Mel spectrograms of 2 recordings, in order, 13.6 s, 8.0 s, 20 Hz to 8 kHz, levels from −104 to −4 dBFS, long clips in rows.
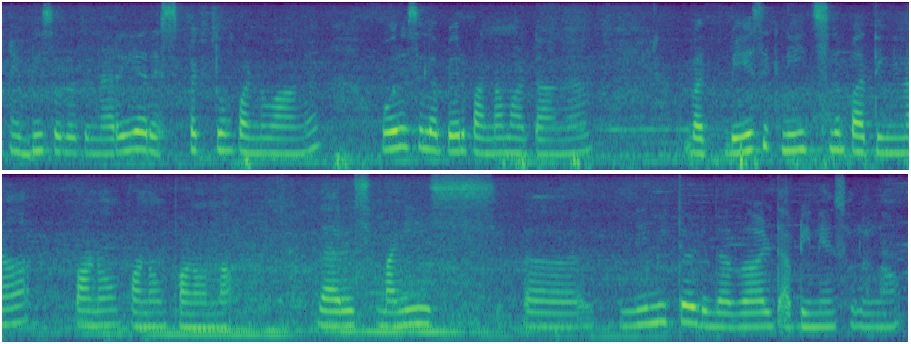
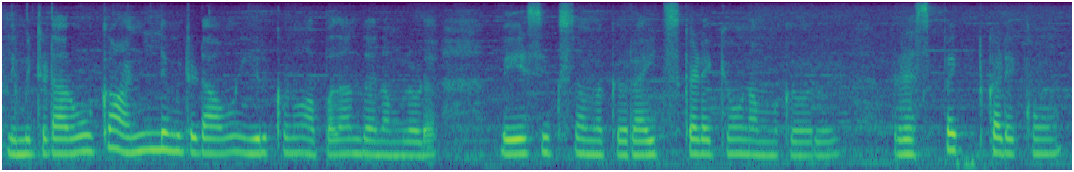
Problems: constant background noise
